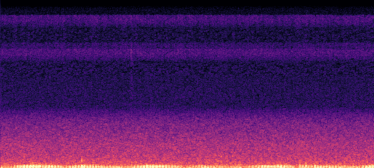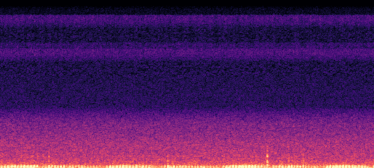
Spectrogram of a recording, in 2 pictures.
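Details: A domestic cat asleep and snoring: soft, low, breathy snores repeating roughly every one and a half seconds in an even rhythm, each lasting about a second, in a quiet indoor setting.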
